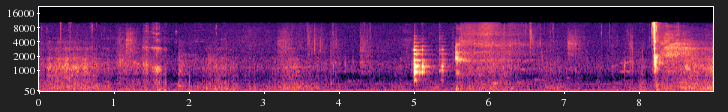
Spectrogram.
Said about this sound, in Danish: Jeg skal lige have en slurk her.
